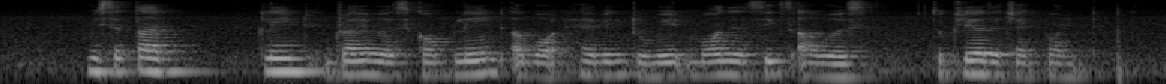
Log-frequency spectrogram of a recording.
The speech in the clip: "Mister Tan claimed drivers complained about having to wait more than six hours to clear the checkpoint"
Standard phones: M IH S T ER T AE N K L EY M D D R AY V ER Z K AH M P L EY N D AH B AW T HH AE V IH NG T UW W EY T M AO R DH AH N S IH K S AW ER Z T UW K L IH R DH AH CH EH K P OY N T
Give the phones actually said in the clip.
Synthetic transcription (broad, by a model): M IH S T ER T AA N K L EY M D D R AY V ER S K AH M P L EY N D AH B AW T HH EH V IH NG T UW W EY T M AO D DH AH N S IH K S AW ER S T UW K L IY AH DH AH CH EH K P OY N T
